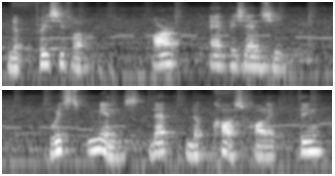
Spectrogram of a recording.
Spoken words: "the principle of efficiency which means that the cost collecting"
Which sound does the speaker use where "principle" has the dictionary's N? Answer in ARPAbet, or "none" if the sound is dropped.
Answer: none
